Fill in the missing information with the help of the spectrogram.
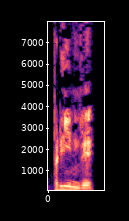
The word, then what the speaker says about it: PRNDL: El selector de marchas a menudo se denomina PRNDL, que se pronuncia PRINDE, independientemente de las letras o números que se utilicen.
